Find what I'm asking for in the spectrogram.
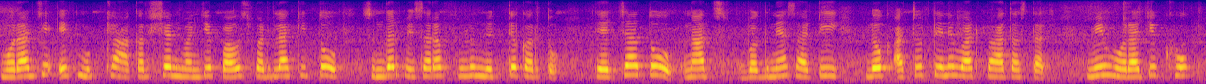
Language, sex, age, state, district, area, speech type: Marathi, female, 18-30, Maharashtra, Amravati, urban, spontaneous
